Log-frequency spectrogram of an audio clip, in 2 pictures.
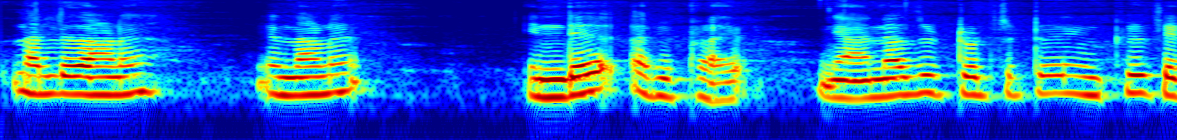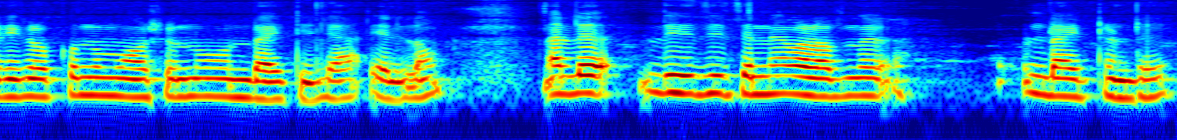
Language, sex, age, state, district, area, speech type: Malayalam, female, 30-45, Kerala, Malappuram, rural, spontaneous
